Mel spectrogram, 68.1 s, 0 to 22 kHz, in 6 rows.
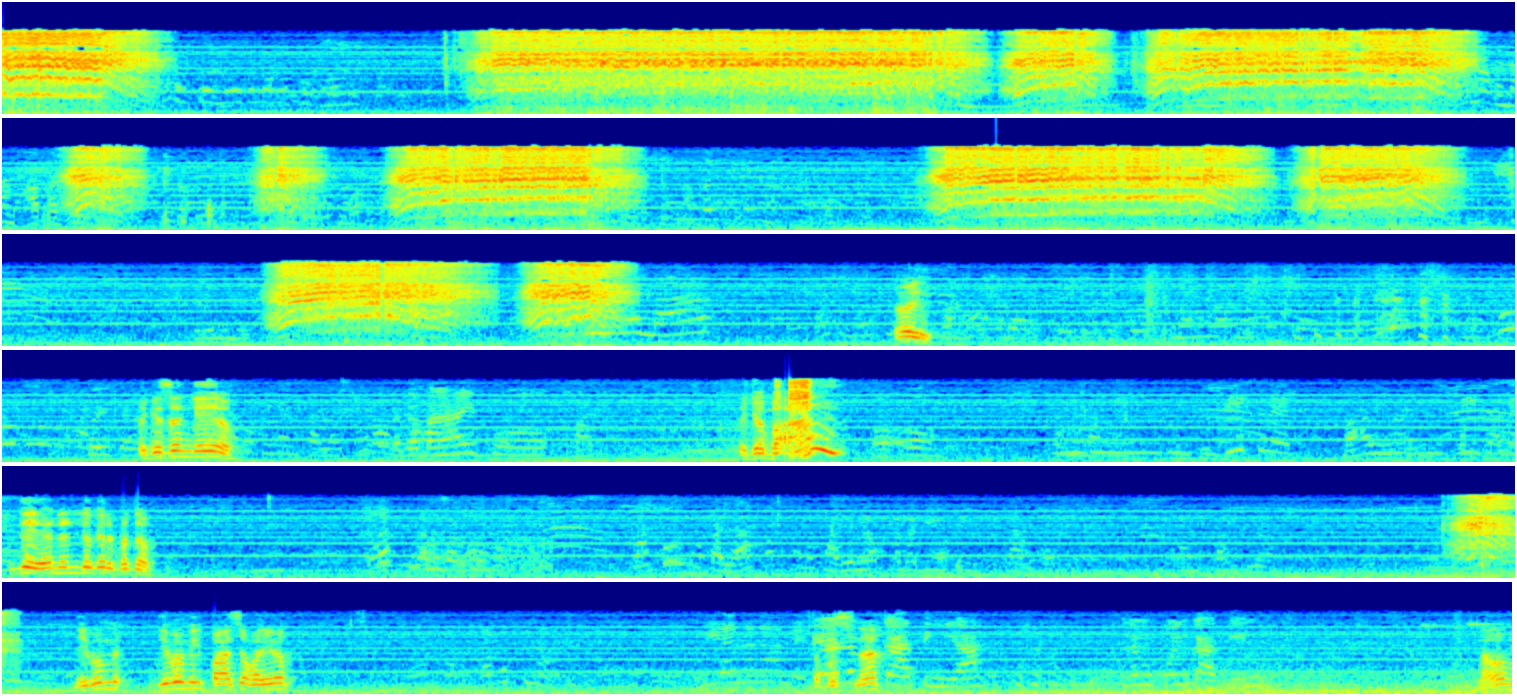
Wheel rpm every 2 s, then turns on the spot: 70, 30, 150, 90, 110, 60, 20, 80, 20, 90, 70, 20, 40, 30, 0, 0, 0, 0, 0, 0, 0, 0, 0, 0, 0, 0, 0, 0, 10, 0, 0, 0, 0, 0.
none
